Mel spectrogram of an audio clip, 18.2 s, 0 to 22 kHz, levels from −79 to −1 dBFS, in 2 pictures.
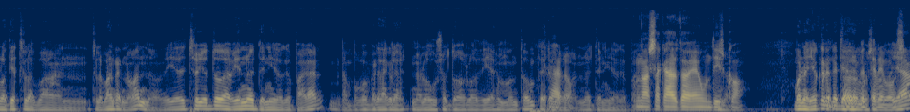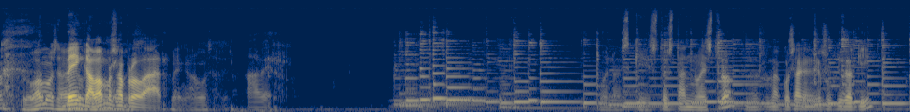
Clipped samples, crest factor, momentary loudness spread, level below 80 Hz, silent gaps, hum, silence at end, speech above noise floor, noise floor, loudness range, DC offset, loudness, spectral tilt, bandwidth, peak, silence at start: under 0.1%; 28 dB; 17 LU; -56 dBFS; none; none; 0 s; 33 dB; -62 dBFS; 13 LU; under 0.1%; -29 LUFS; -5 dB/octave; 17 kHz; -2 dBFS; 0 s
